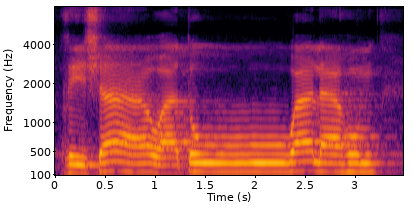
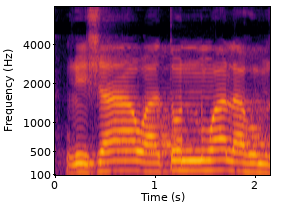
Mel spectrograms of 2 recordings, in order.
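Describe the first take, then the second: First: The n merges into a doubled w sound. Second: The n sound is pronounced clearly before the w. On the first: The speaker calls it right. "Tanwinnya dileburkan ke huruf waw, wawnya dibaca tasdid" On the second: The speaker calls it wrong. "salah, salah"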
